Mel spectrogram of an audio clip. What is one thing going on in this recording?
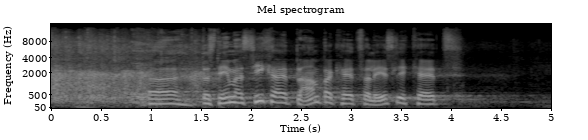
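A man speaks loudly into a microphone in a large echoing hall.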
